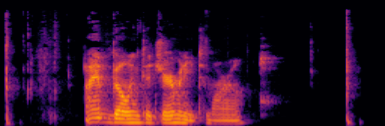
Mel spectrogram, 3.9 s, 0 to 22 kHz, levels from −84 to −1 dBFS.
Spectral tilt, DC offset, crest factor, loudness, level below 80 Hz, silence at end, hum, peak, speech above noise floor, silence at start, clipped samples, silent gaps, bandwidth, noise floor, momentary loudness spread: -5 dB/octave; under 0.1%; 22 dB; -21 LUFS; -62 dBFS; 0.35 s; none; -2 dBFS; 33 dB; 0.05 s; under 0.1%; none; 16 kHz; -53 dBFS; 18 LU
